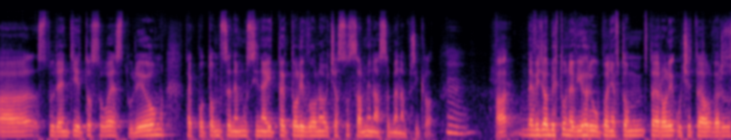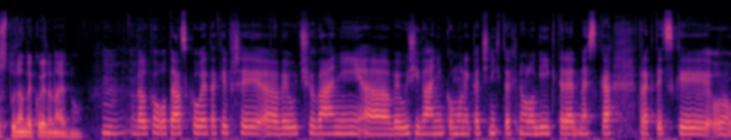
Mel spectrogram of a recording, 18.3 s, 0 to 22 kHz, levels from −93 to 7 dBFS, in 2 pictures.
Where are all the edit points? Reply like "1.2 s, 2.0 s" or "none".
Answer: none

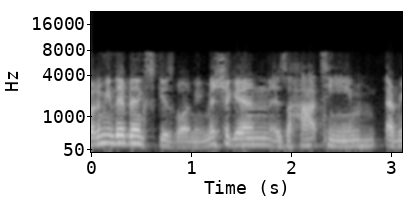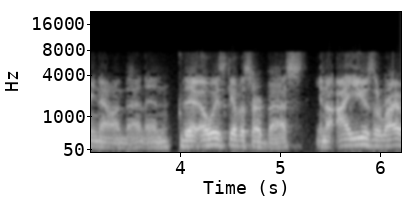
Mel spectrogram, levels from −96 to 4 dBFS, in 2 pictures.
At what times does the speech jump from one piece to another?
none

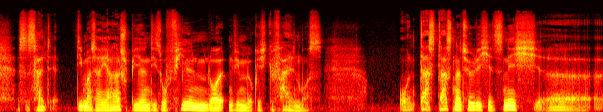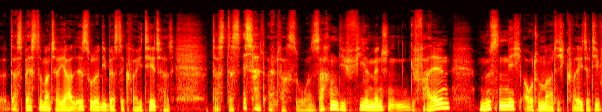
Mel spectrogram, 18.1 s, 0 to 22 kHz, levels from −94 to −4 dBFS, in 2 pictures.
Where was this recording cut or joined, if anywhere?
1.0 s

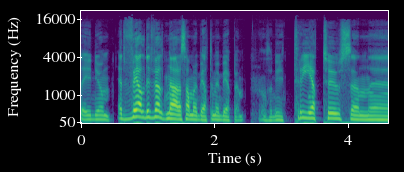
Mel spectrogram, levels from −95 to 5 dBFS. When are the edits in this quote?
2.5 s

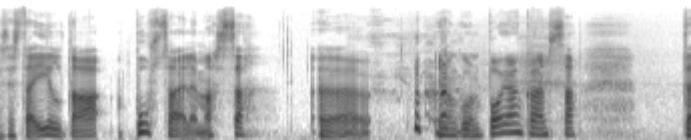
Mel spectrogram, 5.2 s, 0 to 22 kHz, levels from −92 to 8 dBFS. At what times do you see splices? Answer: none

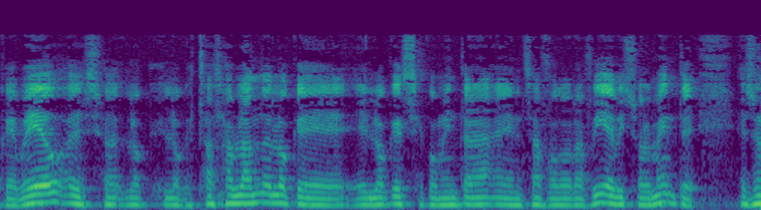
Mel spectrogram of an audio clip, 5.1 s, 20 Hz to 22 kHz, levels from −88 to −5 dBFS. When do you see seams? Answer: none

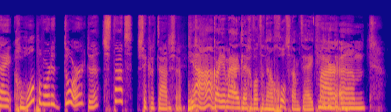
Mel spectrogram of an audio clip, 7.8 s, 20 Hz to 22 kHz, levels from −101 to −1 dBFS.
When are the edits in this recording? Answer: 3.8 s, 6.3 s

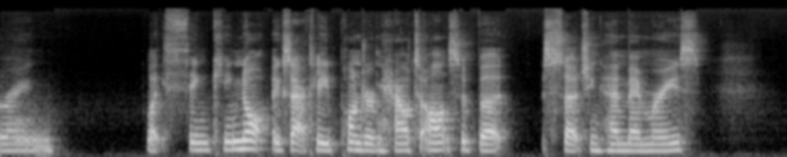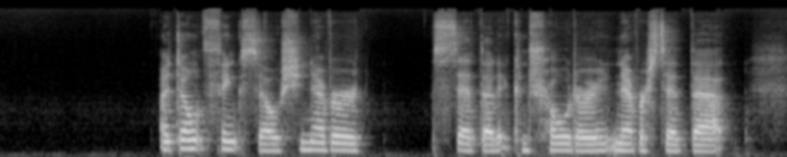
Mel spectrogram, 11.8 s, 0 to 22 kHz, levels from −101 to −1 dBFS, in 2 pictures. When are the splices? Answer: none

